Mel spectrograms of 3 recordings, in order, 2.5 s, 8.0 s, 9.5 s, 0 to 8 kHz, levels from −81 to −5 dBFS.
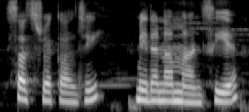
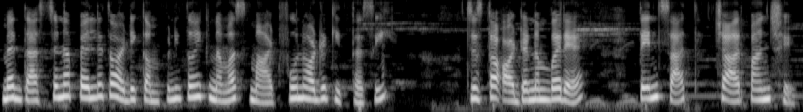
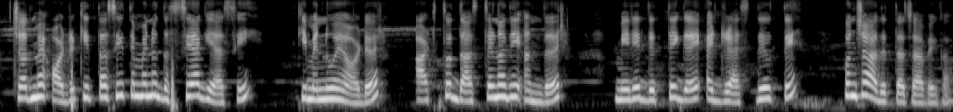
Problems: none marked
